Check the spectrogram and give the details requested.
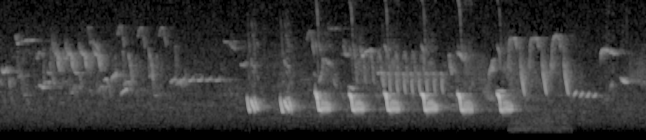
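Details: Song thrush singing: a loud phrase of about eight identical short, sharp notes repeated rapidly, following softer high twittering and thin whistles, with faint calls of other birds in the background.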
